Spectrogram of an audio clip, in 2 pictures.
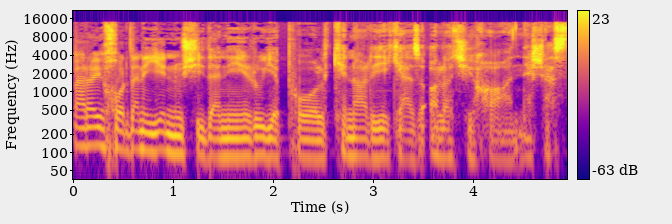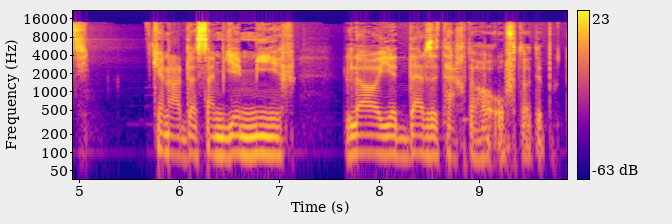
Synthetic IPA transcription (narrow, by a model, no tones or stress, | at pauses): b̥æɾɒːjexo̞ɾd̪ænejenuːʃiːd̪æniːɾuːje̞pʰolcʰe̞nɒːɾejecʰiæzɒːlɒːt͡ʃʰiːhɒːne̞ʃæst̪i̥ːm | cʰe̞nɒːɾd̪æst̪æmjemiːɣ | lɒːje̞d̪æɾze̞t̪ʰæxt̪eɦɒ̰ːʔo̞ft̪ʰɒ̰ːd̪e̞buːd̪̥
